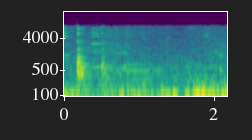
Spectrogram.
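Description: A brief clink of cutlery on a dish about a fifth of a second in, over faint background music, with a low rumble building near the end.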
